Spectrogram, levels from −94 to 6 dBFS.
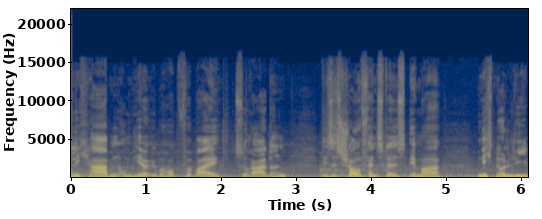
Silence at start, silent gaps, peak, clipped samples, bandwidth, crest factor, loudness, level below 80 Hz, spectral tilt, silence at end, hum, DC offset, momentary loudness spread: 0 s; none; -6 dBFS; under 0.1%; 16 kHz; 18 dB; -23 LUFS; -58 dBFS; -6 dB/octave; 0 s; none; under 0.1%; 10 LU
